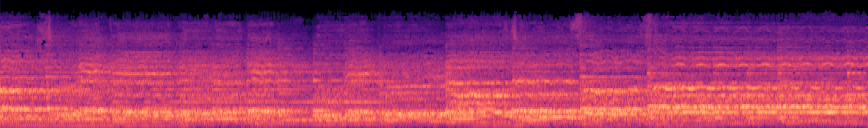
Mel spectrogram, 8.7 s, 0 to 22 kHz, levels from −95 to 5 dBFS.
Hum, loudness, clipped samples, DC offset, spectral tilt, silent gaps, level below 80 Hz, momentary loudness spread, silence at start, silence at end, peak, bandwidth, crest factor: none; -15 LUFS; under 0.1%; under 0.1%; -4.5 dB/octave; none; -54 dBFS; 4 LU; 0 s; 0 s; -2 dBFS; 13.5 kHz; 12 dB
